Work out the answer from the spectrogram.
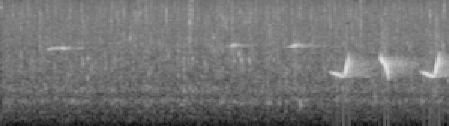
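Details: Common nightingale (Luscinia megarhynchos), song.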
